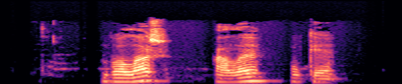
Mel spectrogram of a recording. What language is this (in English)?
Mari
